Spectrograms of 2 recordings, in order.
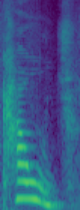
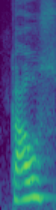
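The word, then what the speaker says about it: cows: বলি ডাব্লিউ থাকে সেক্ষেত্রে যখন প্লুরাল করব তখন এটার উচ্চারণ হবে জেড এর মত আবার এখানেও টি টি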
